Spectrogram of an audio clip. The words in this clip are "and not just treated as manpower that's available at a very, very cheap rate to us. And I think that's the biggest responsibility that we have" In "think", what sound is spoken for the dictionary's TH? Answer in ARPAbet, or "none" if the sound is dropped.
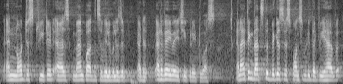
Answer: T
